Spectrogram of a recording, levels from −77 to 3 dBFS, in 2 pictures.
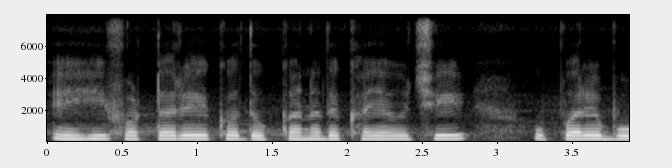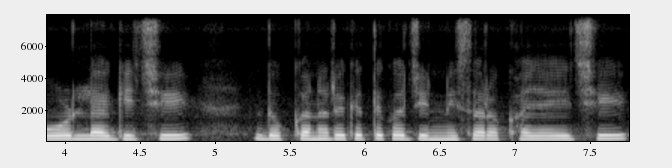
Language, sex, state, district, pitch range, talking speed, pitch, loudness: Odia, female, Odisha, Malkangiri, 200-215 Hz, 115 wpm, 205 Hz, -15 LUFS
